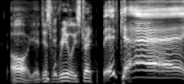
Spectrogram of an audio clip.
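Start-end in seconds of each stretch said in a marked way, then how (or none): 1.5-2.7 very high, rough, raspy screamed word. Quoting a character screaming along with an infomercial: imitating a scream. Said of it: "he just starts screaming it with the guy".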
